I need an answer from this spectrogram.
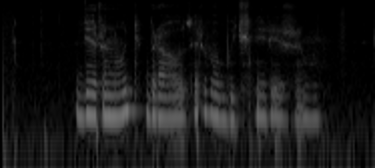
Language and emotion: Russian, neutral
